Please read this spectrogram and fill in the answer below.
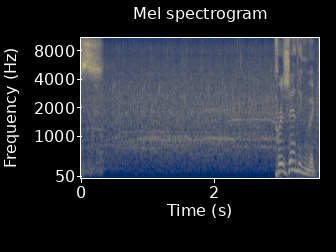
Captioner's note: audience cheers and applauds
